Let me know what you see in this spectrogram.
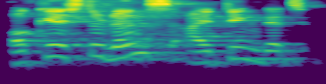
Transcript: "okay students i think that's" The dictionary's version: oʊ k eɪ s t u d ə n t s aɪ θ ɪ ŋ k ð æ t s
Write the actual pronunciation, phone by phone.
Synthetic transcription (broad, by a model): oʊ k eɪ s t u d ə n t s aɪ t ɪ ŋ k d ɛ t s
